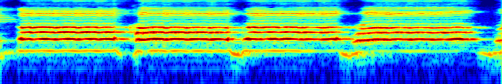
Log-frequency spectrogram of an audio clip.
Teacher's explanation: जब हम क बोलेंगे तो कंठ से आवाज आएगी, कंठ से क ख ग घ ग, है ना।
